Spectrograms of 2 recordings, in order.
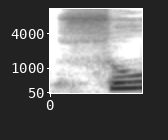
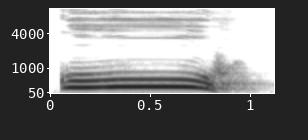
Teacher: ਲਮਕਾ ਕੇ ਲੰਮੀ ਆਵਾਜ਼ ਵਿੱਚ ਹੇਕ ਵਿੱਚ ਅਸੀਂ ਉਚਾਰਨ ਕਰਾਂਗੇ। ਜਿਵੇਂ ਅਸੀਂ ਬਿਹਾਰੀ ਦੀ ਮਾਤਰਾ ਦਾ ਉਚਾਰਨ ਕੀਤਾ ਸੀ, ਕੰਨੇ ਦੀ ਮਾਤਰਾ ਦਾ ਉਚਾਰਨ ਕੀਤਾ ਸੀ, ਇਸੇ ਤਰ੍ਹਾਂ ਦੁਲੈਂਕੜ ਦੀ ਮਾਤਰਾ ਦਾ ਵੀ ਉਚਾਰਨ ਲਮਕਾ ਕੇ ਅਸੀਂ ਉਚਾਰਨ ਕਰਾਂਗੇ।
